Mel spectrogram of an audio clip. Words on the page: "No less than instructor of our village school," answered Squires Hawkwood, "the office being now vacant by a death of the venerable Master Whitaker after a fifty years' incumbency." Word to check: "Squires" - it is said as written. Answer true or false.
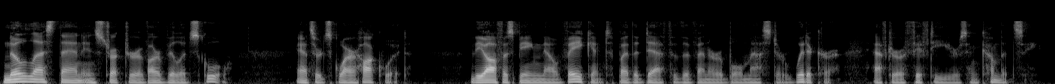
false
